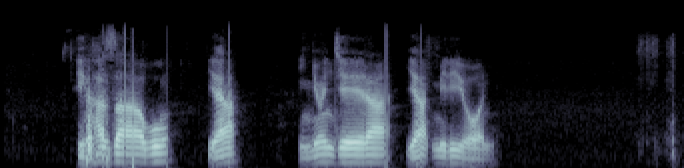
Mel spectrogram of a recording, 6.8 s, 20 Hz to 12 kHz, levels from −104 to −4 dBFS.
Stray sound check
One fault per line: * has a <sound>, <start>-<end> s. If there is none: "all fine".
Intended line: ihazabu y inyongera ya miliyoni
all fine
